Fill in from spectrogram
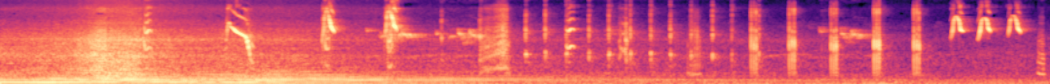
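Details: Nias hill myna, a caged bird kept for song: scattered sharp downslurred whistles and loud clicks, then a rapid run of short metallic notes and upswept whistles, with steady low hum behind.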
